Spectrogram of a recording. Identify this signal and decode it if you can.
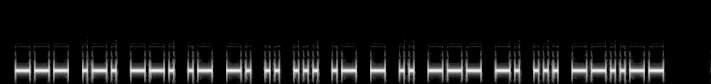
Morse code, heard as a keyed tone, about 25 wpm, 650 Hz. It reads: ORGANISATIONS,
